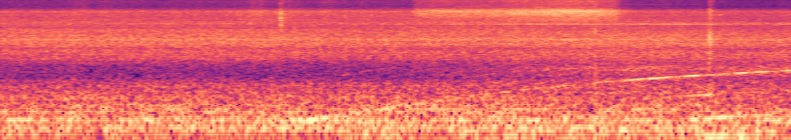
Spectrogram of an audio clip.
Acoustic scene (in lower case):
subway train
